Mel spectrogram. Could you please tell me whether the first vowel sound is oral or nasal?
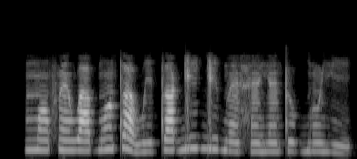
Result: nasal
